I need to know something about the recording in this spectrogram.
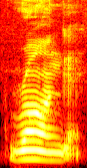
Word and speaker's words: wrong: wrap wrinkle wrist right wrong you are not hearing the W in any of these words I'm going to repeat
